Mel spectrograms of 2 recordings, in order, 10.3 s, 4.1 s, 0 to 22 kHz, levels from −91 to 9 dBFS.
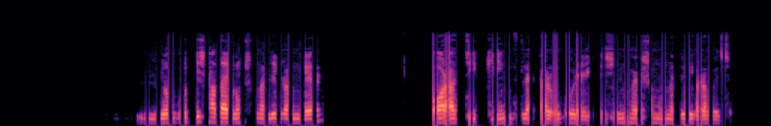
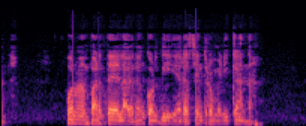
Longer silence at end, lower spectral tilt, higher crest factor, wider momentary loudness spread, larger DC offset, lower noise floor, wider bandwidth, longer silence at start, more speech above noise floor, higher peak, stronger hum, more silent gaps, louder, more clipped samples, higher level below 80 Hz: about the same, 0.55 s vs 0.65 s; about the same, -6 dB/octave vs -5 dB/octave; about the same, 22 dB vs 20 dB; about the same, 15 LU vs 15 LU; neither; first, under -90 dBFS vs -65 dBFS; second, 7.8 kHz vs 14 kHz; first, 1.85 s vs 0 s; first, over 68 dB vs 45 dB; about the same, -2 dBFS vs -2 dBFS; neither; first, 3.37-3.41 s, 4.32-5.76 s, 7.14-7.18 s vs none; about the same, -23 LUFS vs -21 LUFS; neither; second, -56 dBFS vs -48 dBFS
